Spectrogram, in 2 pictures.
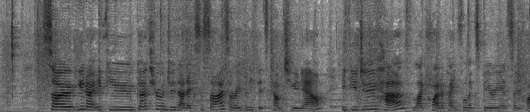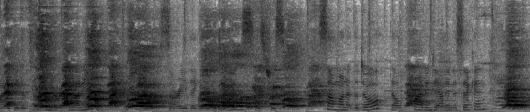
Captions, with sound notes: So you know if you go through and do that exercise or even if it's come to you now, if you do have like quite a painful experience and quite a (dogs barking) a bit of pain around money. Oh sorry they go (dogs barking loudly) someone at the door they'll quite down in a second .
